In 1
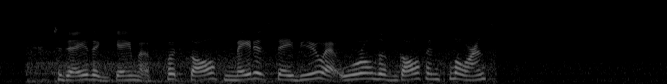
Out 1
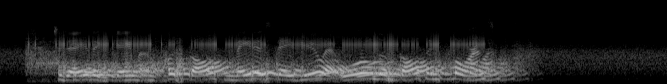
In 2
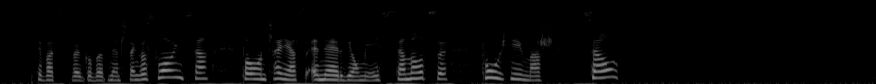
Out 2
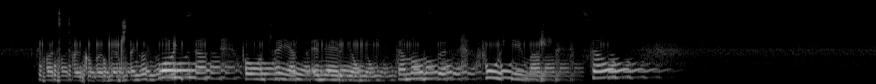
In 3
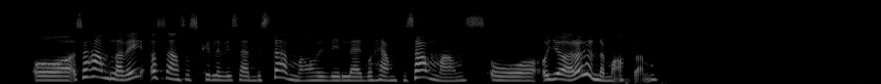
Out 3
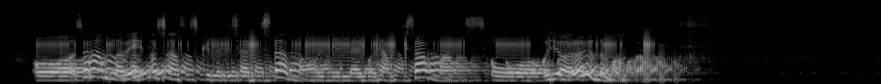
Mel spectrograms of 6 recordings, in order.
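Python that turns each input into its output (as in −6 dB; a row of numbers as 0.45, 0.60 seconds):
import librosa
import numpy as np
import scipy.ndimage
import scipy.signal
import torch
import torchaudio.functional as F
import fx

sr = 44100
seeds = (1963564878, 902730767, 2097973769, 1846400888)

p1 = fx.rattle_buzz(x, sr, strikes_db=-54.0, level_db=-39.0)
p2 = fx.dynamic_eq(p1, sr, hz=120.0, q=1.4, threshold_db=-60.0, ratio=4.0, max_db=4)
p3 = fx.auto_wah(p2, sr, base_hz=590.0, top_hz=1600.0, q=2.4, full_db=-40.0, direction='down')
p4 = fx.level_steps(p3, sr, step_db=18)
p5 = p3 + (p4 * 10.0 ** (2.5 / 20.0))
p6 = fx.high_shelf(p5, sr, hz=2800.0, db=10.5)
p7 = p6 + fx.echo_bbd(p6, sr, ms=146, stages=1024, feedback_pct=30, wet_db=-5.5, dry=0)
p8 = fx.sustainer(p7, sr, db_per_s=48.0)
y = p8 * 10.0 ** (-12 / 20.0) / np.max(np.abs(p8))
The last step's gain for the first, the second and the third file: +16.5, +9.5, +15.0 decibels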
